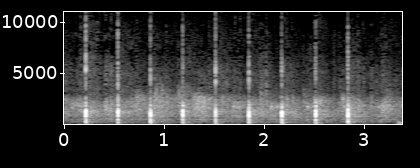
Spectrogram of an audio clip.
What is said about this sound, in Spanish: Démosle fuerte aplauso al Señor.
